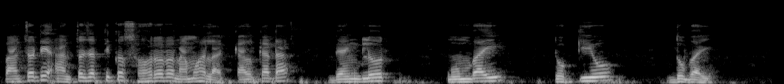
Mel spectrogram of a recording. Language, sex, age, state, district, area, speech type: Odia, male, 45-60, Odisha, Jajpur, rural, spontaneous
